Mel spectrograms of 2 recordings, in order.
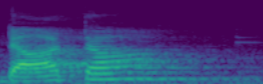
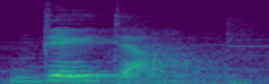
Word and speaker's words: data: restaurant here's another word it is not data it is called data say day ter similarly here's another word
